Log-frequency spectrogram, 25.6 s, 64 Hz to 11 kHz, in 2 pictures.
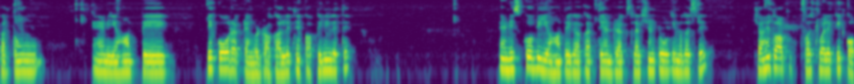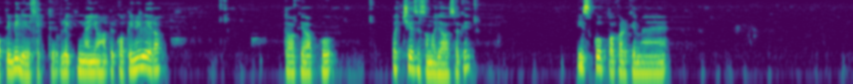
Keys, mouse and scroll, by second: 9.9 click, 11.0 click, 11.6 click, 15.7 click.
